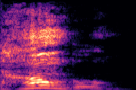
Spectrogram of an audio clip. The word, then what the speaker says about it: Humble: You're coming from Humble High School, where you were the associate head coach, offensive coordinator, and recruiting coordinator. At Humble, you helped. I want the humble. It's the H is silent. Humble.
